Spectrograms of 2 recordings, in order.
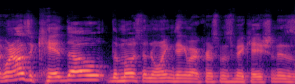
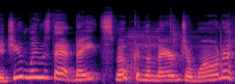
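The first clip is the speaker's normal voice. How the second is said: put-on high old woman voice; 7 semitones higher than usual.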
